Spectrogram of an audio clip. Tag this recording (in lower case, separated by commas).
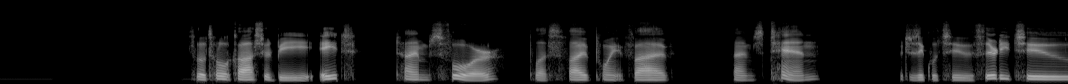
speech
